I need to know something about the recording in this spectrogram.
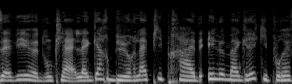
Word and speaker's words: piperade: Et la piperade, donc on en avait déjà un petit peu parlé avec le Pays Basque. On prononce comment on dit, la piperade.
